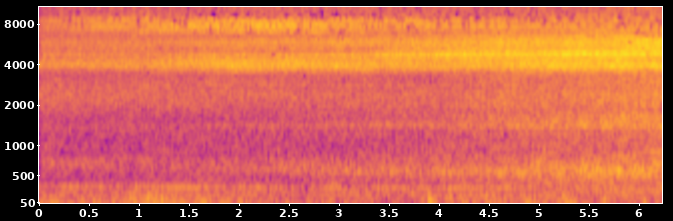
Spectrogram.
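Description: Melbourne E-class low-floor electric tram passing close by: a steady rumble of wheels on the rails with a high, steady whine from its electric drive that rises a little near the end.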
